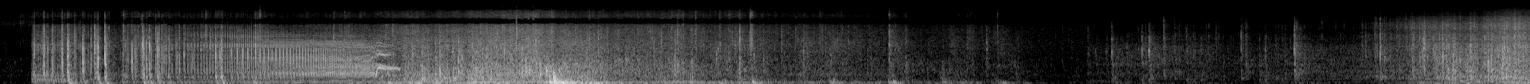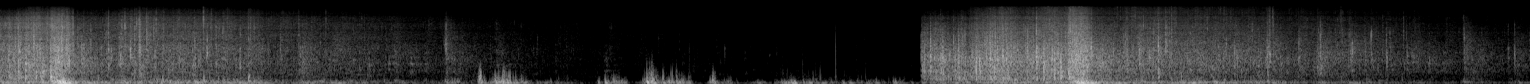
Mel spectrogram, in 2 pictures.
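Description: A big white fir falling, heard three times in a row: a rushing crash through the branches that builds to a heavy impact on the ground, followed each time by a patter of falling branches and debris.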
